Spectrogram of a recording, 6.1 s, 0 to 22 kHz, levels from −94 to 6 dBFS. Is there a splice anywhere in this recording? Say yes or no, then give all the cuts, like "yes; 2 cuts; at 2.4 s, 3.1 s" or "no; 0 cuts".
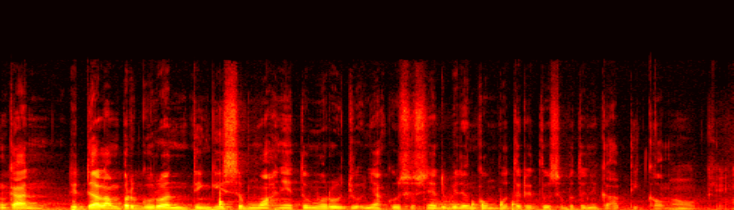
no; 0 cuts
